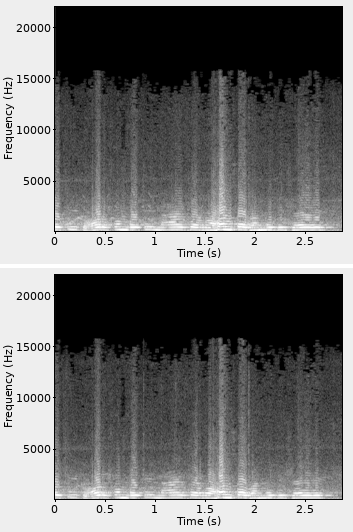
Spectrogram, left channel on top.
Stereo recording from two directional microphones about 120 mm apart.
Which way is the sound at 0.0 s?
25° right (ahead or behind).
